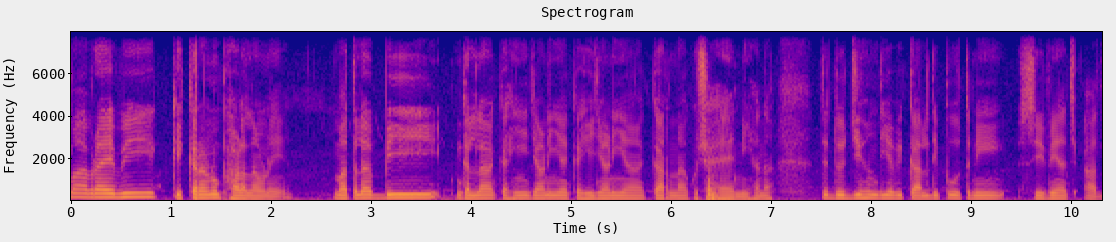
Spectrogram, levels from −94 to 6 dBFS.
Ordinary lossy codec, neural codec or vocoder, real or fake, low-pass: none; none; real; none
